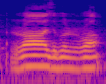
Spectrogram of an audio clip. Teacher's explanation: র এর উপরে জবর থাকলে মোটা করে পড়তে হবে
